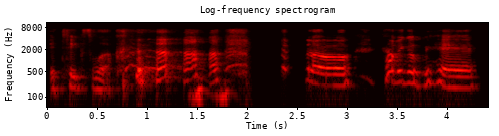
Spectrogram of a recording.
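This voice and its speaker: A woman in her thirties from Trinidad, a podcast guest telling her personal story with many hesitant pauses. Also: mid-range voice, expressive, a bit bright. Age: 30s. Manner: hesitant, many filler pauses, laughs between thoughts. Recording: muffled lo-fi audio.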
